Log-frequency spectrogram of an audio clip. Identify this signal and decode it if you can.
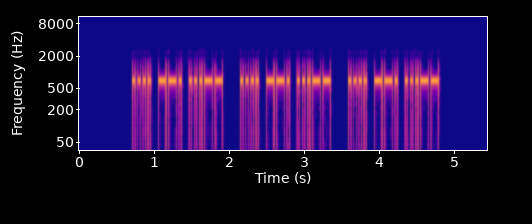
Morse code, heard as a keyed tone, about 34 wpm, 700 Hz. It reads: HG3 HG3 HG3
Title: Callsign Prefixes for Top 25 DXCC - Repeated 3x - 35wpm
